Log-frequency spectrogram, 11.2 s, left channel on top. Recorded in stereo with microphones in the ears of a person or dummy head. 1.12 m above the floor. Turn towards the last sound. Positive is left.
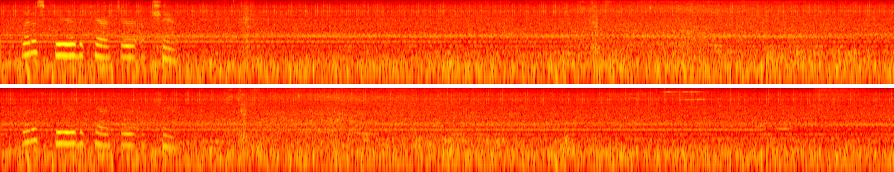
turn(degrees=80)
